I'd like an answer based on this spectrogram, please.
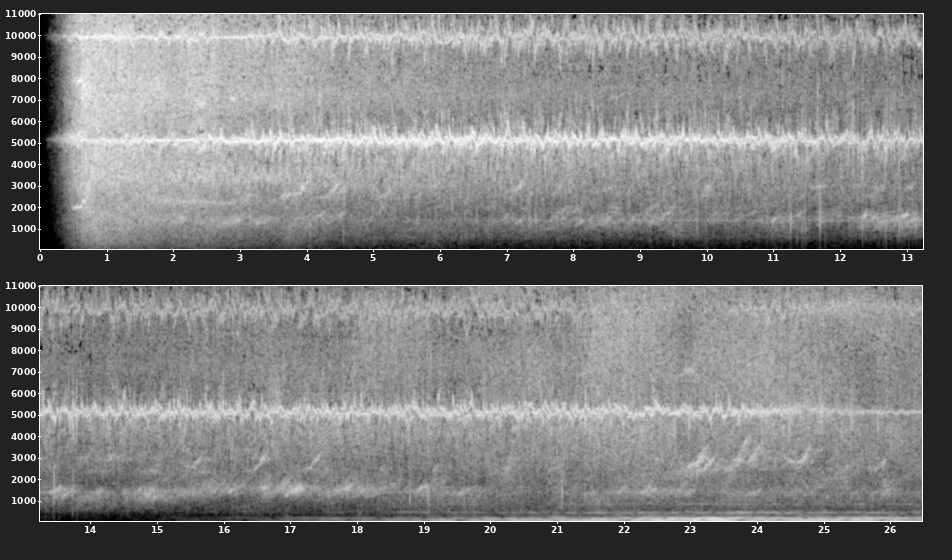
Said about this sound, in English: that sound that starts off, not what I expected Aurora to sound like as well. It's got like a radio static feeling to it, and then it blends into this orchestral, deep pulsing movement there.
